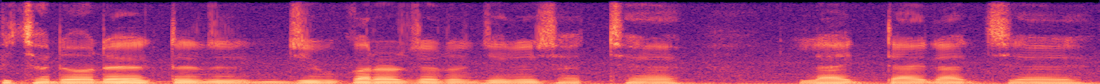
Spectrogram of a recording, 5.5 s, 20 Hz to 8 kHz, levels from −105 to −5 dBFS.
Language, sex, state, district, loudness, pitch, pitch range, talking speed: Bengali, male, Tripura, West Tripura, -16 LUFS, 115 Hz, 110-120 Hz, 110 wpm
